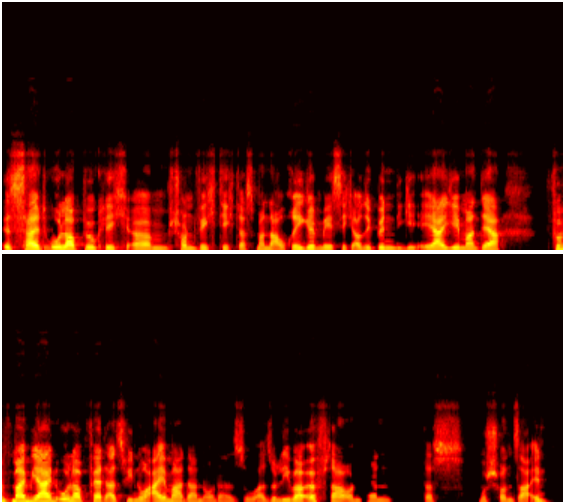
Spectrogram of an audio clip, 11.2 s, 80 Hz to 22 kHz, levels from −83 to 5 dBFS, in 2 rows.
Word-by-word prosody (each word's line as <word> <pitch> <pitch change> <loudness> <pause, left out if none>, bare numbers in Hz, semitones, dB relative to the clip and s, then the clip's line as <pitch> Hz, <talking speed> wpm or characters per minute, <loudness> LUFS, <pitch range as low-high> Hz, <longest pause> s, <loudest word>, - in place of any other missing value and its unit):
ist 205 -1 -2
halt 195 0 +7
Urlaub 210 -1 +5
wirklich, 195 -2 -3
ähm, 165 0 -3
schon 185 -1 -6
wichtig, 165 -1 -6
dass 160 0 -9
man 160 -2 -6
auch 160 - -4
regelmäßig 165 -3 -2
also, 170 +1 -5
ich 180 - -7
bin 185 0 -3
j 190 +2 -11
eher 190 +1 +4
jemand, 185 -2 -1
der 170 -1 +4 0.5
fünfmal 250 -2 +4
im 235 - -3
Jahr 225 0 +9
in 225 0 -1
Urlaub 215 0 +1
fährt, 215 -1 +2
als 175 +1 -3
wie 195 - -8
nur 175 -3 -4
einmal 180 -1 +1
dann 145 -1 -9
oder 150 -1 -15
so. 150 +2 -15
Also, 155 +2 -10
lieber 185 +1 0
öfter 210 -2 -2
und 180 -1 -11
dann 170 -1 -12 0.3
das - - -12
muss 180 -2 -11
schon 170 -2 -6
sein. 190 +3 -5
180 Hz, 215 wpm, -23 LUFS, 165-195 Hz, 0.5 s, Jahr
